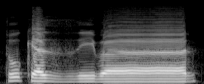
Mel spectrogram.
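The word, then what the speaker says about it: تُكَذِّبَانِ: panjangnya dua harakat serta tukadziban hati-hati dalam melafalkan Za jangan dibaca dengan Zai karena nanti merubah maknanya tukazzi makhrajnya agar sempurna kita lafalkan dari ujung lidah kita menempel dengan gigi di atas kemudian pada lafal ban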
